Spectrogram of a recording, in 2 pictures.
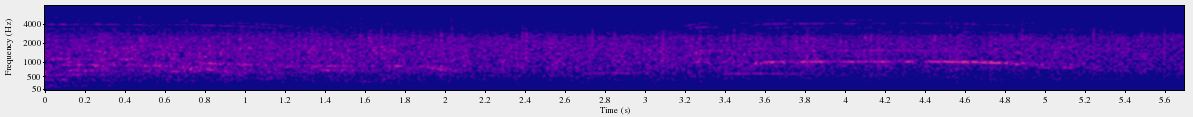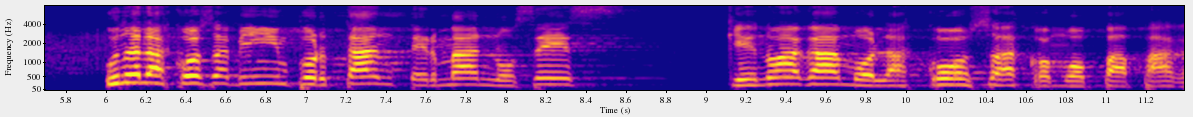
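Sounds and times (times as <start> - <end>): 
audience applause: 0.0 - 6.2
speech: 6.0 - 11.3.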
